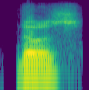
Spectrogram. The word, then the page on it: those: American English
